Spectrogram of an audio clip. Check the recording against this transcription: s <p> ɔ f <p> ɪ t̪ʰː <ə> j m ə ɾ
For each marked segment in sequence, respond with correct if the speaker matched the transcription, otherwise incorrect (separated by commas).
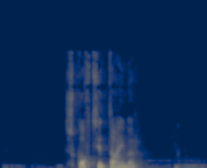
incorrect, incorrect, incorrect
